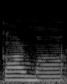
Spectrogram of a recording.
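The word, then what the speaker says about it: कर्म: we all talk about karma and dharma and dharma, that's what in Hindi we call it as karm and dharm. Okay, that's how we pronounce it in Hindi, and it's a Hindi word itself.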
